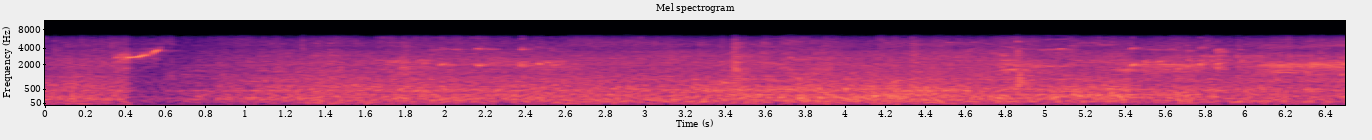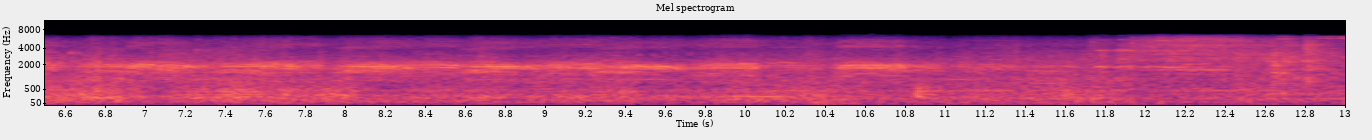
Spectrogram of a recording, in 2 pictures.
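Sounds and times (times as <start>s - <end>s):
train coaches rumbling past: 0.0s - 13.0s.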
